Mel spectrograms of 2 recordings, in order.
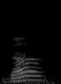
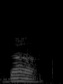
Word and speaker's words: ngā: So from Tūhoe, we don't like to pronounce our G. So instead of saying ngā, we say nā.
